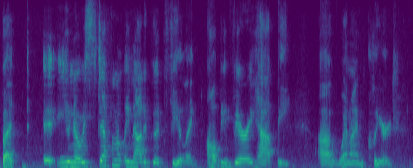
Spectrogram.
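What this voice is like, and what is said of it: Congested, slightly sick-sounding voice. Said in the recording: “We can actually hear it in your voice a little bit”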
